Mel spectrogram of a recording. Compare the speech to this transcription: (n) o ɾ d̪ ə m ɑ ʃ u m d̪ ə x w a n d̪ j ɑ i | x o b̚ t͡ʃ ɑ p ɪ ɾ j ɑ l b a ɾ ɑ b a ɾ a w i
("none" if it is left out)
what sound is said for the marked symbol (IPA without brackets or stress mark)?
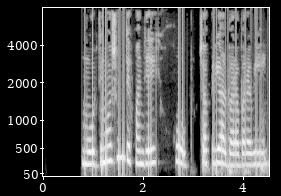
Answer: m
